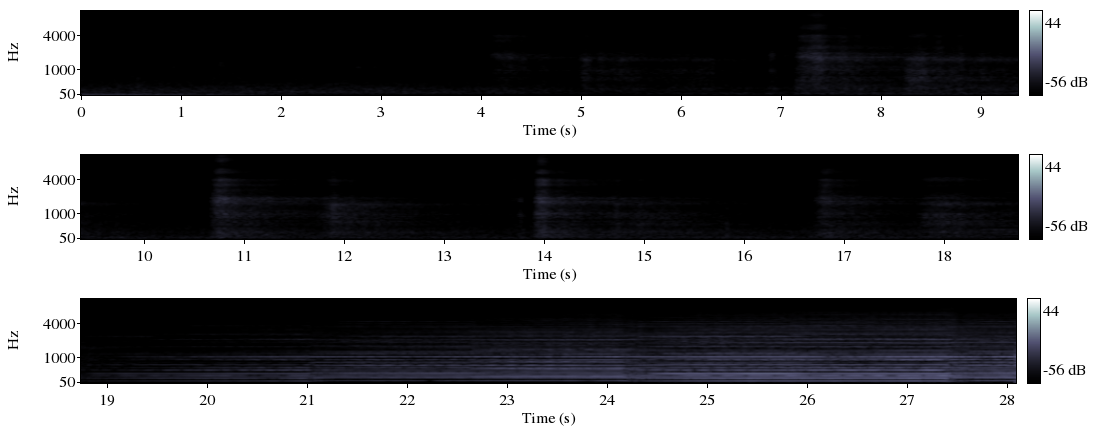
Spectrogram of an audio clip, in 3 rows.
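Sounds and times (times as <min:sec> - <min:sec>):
person breathing sharply: 0:04.1 - 0:09.9, 0:10.6 - 0:18.9
music with held notes: 0:18.8 - 0:28.0.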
